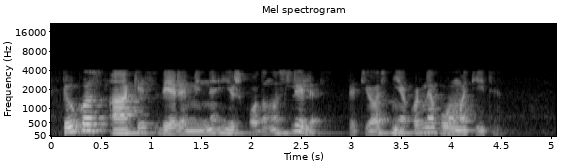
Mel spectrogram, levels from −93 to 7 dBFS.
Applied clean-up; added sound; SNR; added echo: none; none; none; none.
